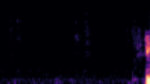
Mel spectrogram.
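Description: Faint computer mouse clicks, two quick pairs about a second apart.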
